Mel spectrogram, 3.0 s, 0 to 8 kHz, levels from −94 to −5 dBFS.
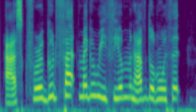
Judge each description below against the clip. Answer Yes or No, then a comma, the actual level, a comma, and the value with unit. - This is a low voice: No, very high, 255 Hz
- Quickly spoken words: Yes, fast, 225 wpm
